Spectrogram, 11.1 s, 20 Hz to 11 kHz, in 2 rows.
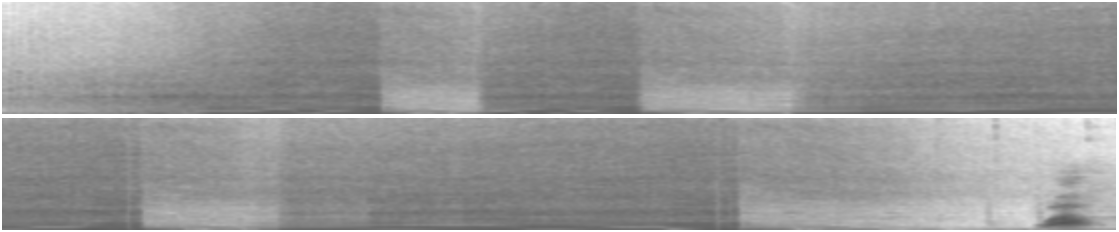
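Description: A modified car engine, a stock engine built up into a tuner engine and likened to the Toyota AE86 Corolla engine, revs repeatedly. The pitch climbs and sags in rising and falling sweeps, loud and close, with brief dips between pulls.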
